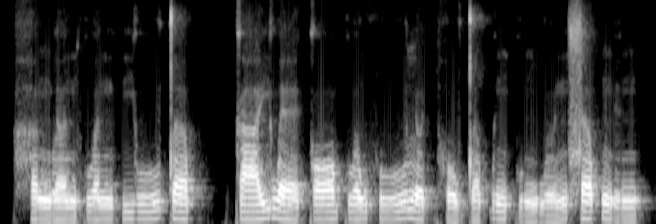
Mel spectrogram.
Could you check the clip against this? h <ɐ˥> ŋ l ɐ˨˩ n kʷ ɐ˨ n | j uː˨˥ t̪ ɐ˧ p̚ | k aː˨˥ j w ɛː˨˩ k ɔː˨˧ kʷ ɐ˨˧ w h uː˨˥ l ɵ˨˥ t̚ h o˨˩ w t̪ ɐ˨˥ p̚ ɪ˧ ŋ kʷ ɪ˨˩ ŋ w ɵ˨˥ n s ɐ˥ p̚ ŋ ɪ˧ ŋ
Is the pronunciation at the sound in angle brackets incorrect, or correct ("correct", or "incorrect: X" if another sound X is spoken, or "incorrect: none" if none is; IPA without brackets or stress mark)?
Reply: incorrect: ɐ˨˩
